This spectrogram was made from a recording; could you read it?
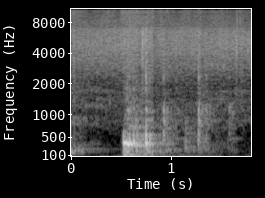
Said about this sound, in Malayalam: ഇളക്കി കൊടുക്കാം തേങ്ങ ഇട്ട് കൊടുക്കാം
